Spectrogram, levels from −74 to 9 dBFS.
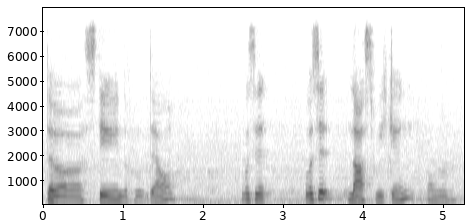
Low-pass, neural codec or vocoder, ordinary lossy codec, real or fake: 7.2 kHz; codec, 16 kHz, 0.8 kbps, ZipCodec; none; fake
